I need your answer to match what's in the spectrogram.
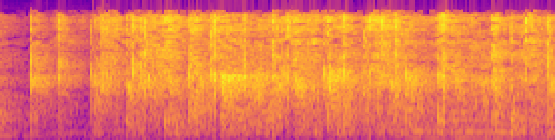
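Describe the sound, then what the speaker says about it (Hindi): Children clapping together to honour a headmaster at a school gathering, a steady dense patter of many small hands, fairly close, continuing for several seconds. "ताली बजानी बेटा"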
